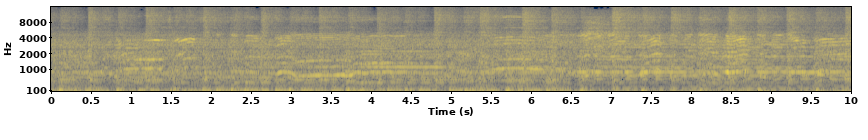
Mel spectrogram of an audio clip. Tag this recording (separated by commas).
Rock and roll, Music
